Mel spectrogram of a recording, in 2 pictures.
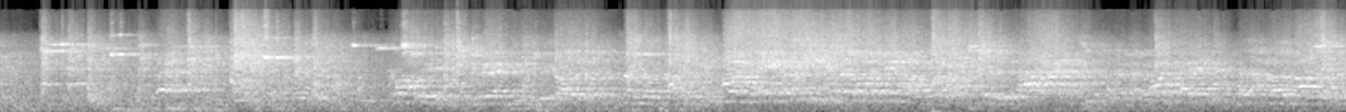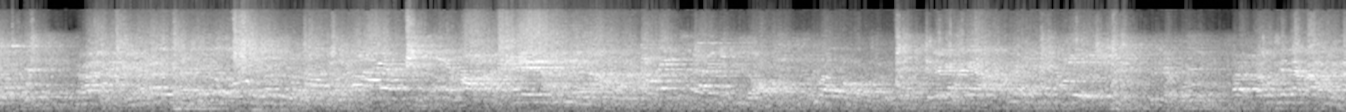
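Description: Many players talk and call out across a large echoing hall.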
